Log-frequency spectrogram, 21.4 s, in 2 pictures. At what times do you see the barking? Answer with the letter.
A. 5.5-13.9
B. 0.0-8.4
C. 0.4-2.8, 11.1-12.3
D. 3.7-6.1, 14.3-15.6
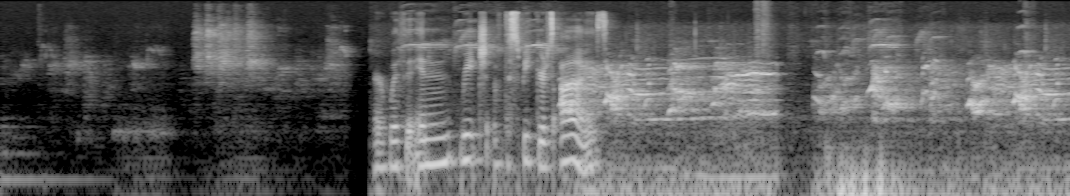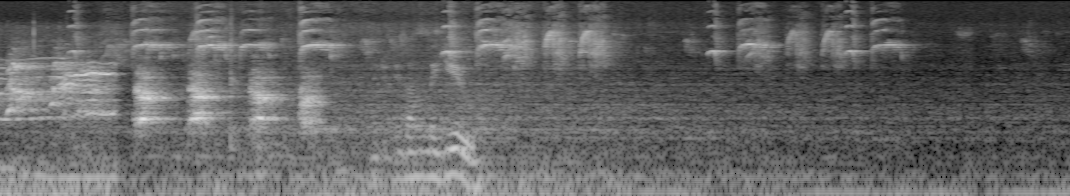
A.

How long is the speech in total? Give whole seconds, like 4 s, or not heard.
4 s.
